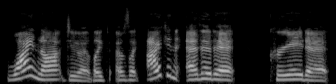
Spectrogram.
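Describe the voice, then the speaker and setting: Chatty thirties woman co-host, bright, slightly high voice, dry close sound. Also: expressive, no room sound. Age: 30s. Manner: chatty, quick, laughs often. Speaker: podcast co-host. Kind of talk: casual chat among friends.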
